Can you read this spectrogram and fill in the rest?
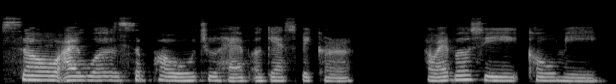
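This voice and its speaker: A woman with a Vietnamese accent, a native Vietnamese speaker hosting a casual solo live stream in English, halting and searching for words with many pauses. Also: on the low side, fairly even intonation, fairly bright tone, rough recording.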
